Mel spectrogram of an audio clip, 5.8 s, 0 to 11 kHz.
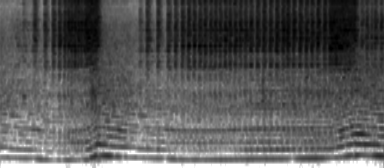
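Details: Two-stroke moped with 17.5 mm carburetor correctly tuned on test bench; sharp blips climbing instantly at slightest throttle and dropping back cleanly, steady crackle between; clean responsive engine.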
